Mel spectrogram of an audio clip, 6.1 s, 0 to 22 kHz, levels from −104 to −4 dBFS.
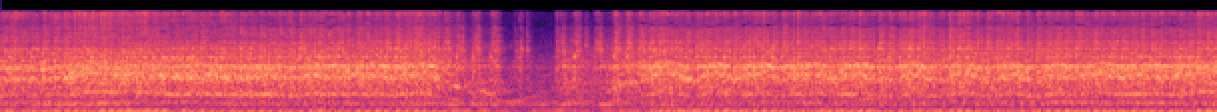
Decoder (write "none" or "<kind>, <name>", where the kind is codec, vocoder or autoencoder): none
